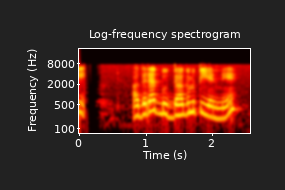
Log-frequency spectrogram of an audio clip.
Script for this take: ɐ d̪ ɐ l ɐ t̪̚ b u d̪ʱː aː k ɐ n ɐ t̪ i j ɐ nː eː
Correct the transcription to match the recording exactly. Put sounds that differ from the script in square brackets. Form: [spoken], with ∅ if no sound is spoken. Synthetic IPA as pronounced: ɐ d̪ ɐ [ɾ] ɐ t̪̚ b u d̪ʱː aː [ɡ] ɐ [m] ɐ t̪ i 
